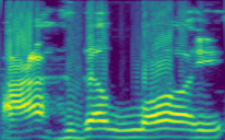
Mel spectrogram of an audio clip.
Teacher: عین کا مخرج کیا ہے؟ وسط حلق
